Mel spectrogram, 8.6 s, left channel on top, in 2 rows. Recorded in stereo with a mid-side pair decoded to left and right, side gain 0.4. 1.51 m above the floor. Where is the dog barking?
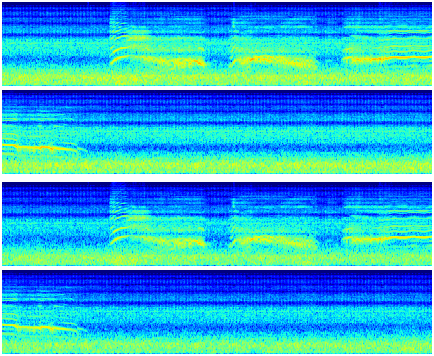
I don't hear a dog barking.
